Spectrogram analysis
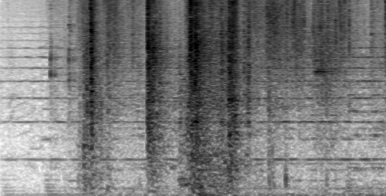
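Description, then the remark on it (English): A pair of heavy doors to the cluttered courtyard of a factory complex is forced open with a series of dull thunks and scraping, rattling bursts, the loudest coming about halfway through, over a steady low hum. “Hing forces open a pair of doors to the cluttered courtyard of a factory complex and steps inside, followed by Fowler leaning on his stick.”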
